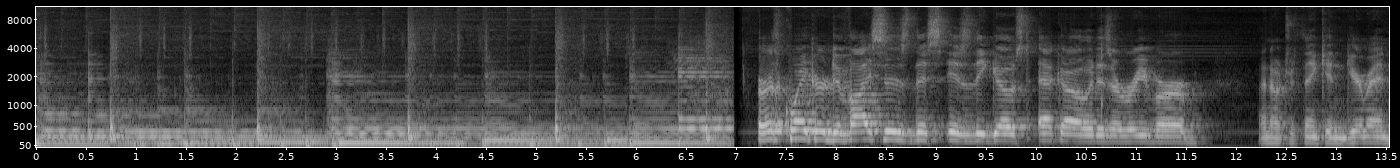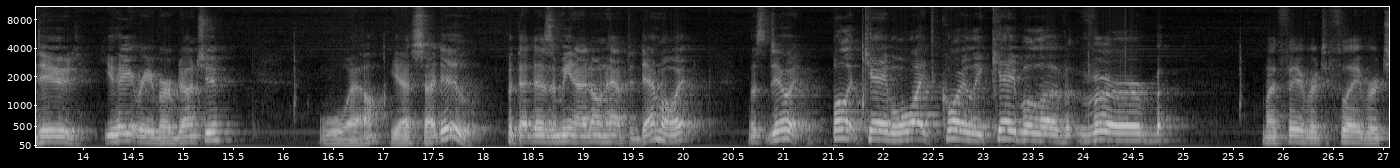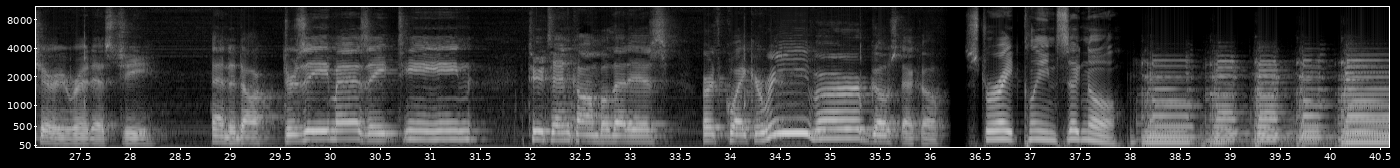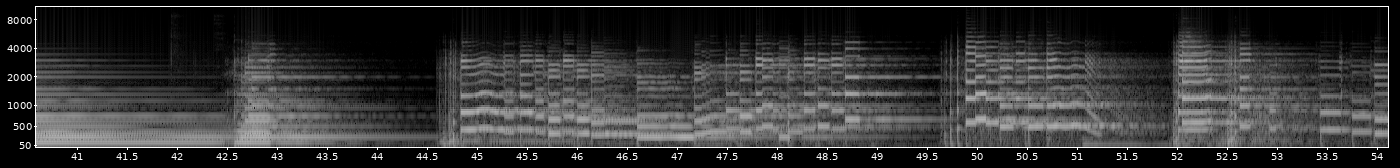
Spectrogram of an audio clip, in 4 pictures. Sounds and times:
Speech: 7.2 - 15.6, 16.4 - 24.9, 25.8 - 38.0.

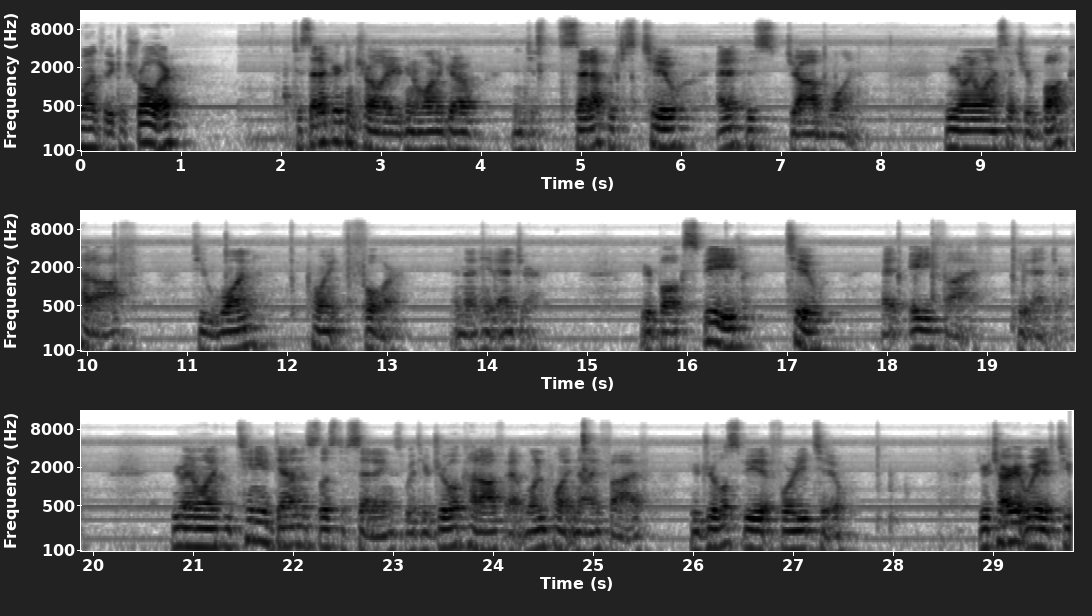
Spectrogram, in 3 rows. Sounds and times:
Speech: 0.0 - 1.1, 2.1 - 7.9, 8.7 - 14.6, 15.6 - 19.9, 20.8 - 27.6, 28.9 - 29.8.

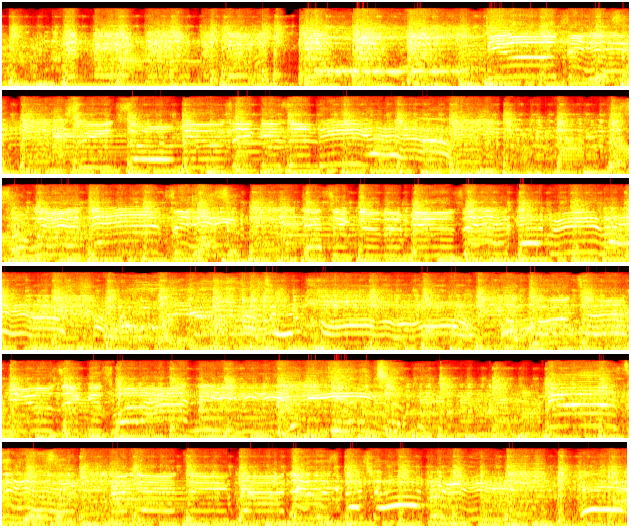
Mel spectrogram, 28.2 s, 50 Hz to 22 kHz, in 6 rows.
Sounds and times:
Exciting music: 0.0 - 12.2, 13.3 - 28.2.

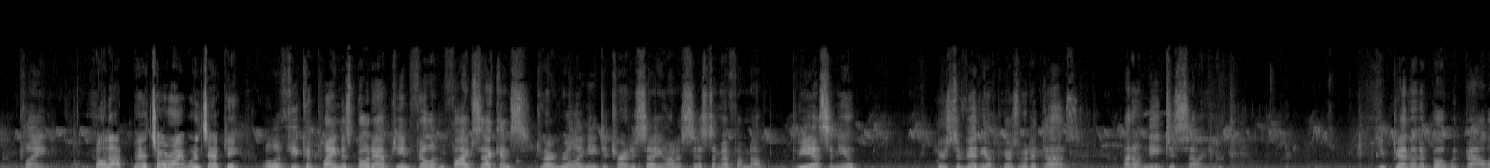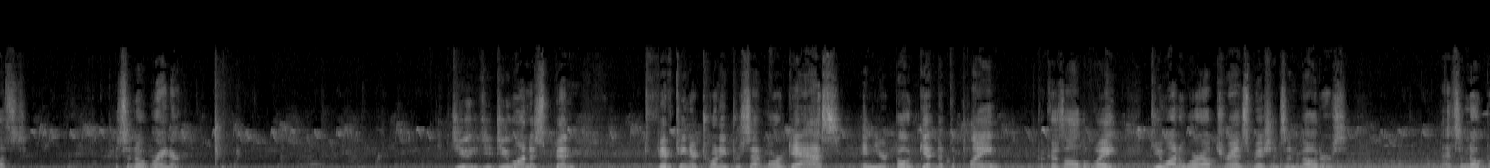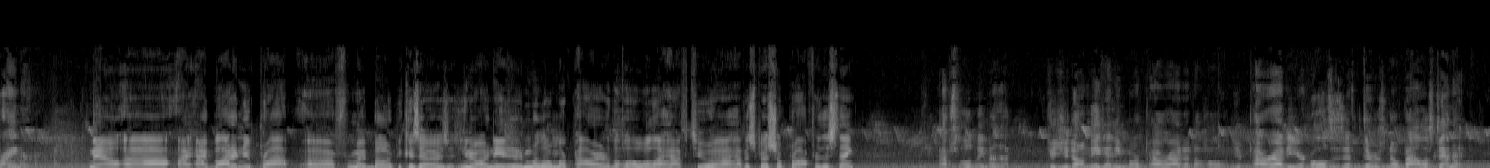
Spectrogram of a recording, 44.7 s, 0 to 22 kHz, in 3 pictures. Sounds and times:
Outside, rural or natural: 0.0 - 44.7
Speech: 0.2 - 8.6, 9.4 - 12.3, 13.8 - 15.2, 16.0 - 16.8, 19.4 - 20.7, 21.4 - 28.4, 29.3 - 38.4, 39.2 - 44.5.

